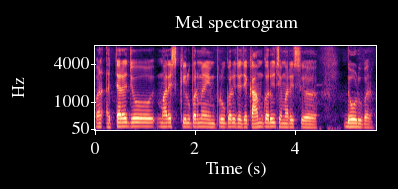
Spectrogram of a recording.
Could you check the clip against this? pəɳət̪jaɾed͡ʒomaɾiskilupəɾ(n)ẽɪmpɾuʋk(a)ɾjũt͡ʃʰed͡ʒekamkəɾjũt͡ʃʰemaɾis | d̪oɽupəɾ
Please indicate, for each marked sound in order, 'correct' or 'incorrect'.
incorrect, incorrect

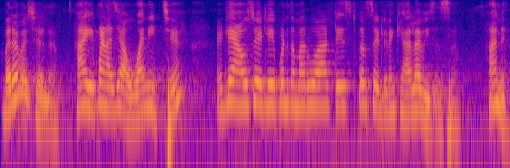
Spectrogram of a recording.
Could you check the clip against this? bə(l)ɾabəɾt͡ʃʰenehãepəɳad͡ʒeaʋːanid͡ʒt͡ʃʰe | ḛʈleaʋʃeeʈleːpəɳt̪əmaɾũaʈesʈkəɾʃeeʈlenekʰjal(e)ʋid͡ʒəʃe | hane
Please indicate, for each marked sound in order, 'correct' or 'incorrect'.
incorrect, incorrect

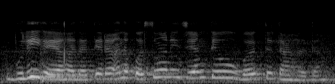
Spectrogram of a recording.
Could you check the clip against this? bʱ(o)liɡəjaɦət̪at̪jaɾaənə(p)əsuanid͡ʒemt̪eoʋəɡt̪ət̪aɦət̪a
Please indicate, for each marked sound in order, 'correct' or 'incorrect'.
incorrect, correct

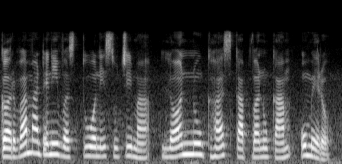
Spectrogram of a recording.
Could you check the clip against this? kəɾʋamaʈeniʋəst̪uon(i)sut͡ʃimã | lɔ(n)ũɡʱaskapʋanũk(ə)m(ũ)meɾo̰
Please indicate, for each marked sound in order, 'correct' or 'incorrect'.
correct, incorrect, incorrect, incorrect

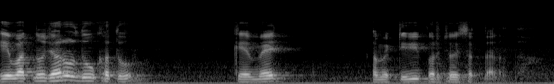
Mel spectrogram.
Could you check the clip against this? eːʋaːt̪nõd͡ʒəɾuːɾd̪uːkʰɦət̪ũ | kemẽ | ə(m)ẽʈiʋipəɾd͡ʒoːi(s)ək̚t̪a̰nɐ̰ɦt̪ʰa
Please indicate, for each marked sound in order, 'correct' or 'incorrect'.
correct, correct

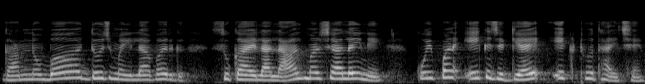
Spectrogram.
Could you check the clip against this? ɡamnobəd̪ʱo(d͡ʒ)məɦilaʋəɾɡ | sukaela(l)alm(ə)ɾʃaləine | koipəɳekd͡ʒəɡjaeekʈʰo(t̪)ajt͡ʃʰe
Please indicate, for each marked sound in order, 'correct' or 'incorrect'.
correct, correct, correct, incorrect

